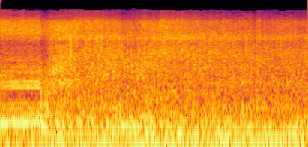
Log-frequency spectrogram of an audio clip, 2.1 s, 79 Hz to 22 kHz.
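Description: Yamaha MT-09's inline three-cylinder engine running on the road, its note dropping out about a third of a second in under loud, rumbling wind rush on the microphone.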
